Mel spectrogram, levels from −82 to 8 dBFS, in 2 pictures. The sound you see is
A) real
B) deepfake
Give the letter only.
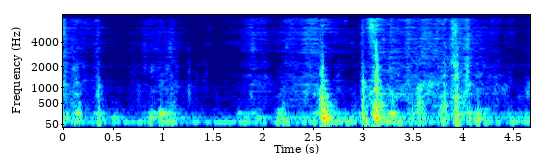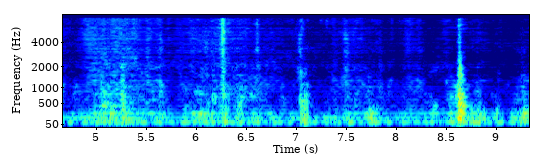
B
